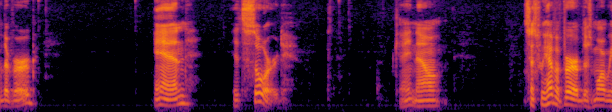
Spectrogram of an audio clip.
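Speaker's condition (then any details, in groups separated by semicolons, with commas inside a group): No condition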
